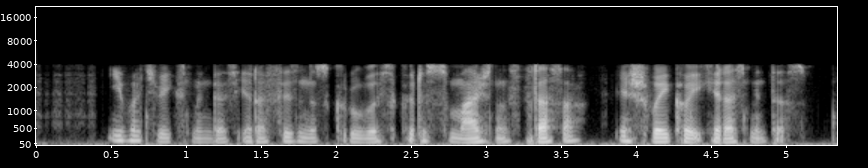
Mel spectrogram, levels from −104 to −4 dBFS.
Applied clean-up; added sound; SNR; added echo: neural diffusion model UNIVERSE++.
